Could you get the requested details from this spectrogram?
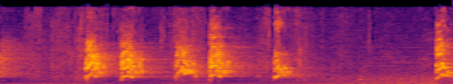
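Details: Pet parrot playing with a plastic bag, giving a bark-like imitation: six short, harsh, dog-like barks in quick succession, mostly in a high register, with a small pause before the last one.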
